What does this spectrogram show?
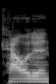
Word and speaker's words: Kaladin: It's just Kaladin. That's spelled like Paladin.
